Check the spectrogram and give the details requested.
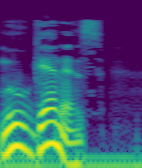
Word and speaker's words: McGinnis: A teenager named Daniel McGinnis, pronounced Moo-Guinness, was walking through the southeastern woods of the island.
